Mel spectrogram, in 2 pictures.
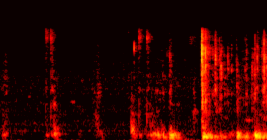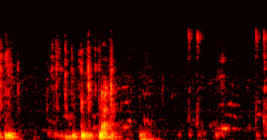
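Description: Computer keyboard being typed on, faint, in a few short runs of keystrokes as a product name is typed into a form field.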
